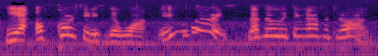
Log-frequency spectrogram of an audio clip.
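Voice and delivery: ordinary delivery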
